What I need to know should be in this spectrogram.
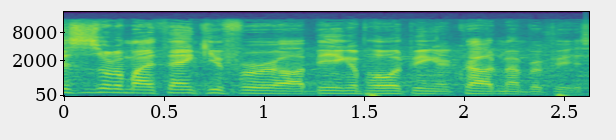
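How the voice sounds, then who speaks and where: Over noticeable background noise, a man talks loudly with ordinary pitch variation. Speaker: spoken word poet. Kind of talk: spoken word performance. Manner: rhythmic, rapid delivery.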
